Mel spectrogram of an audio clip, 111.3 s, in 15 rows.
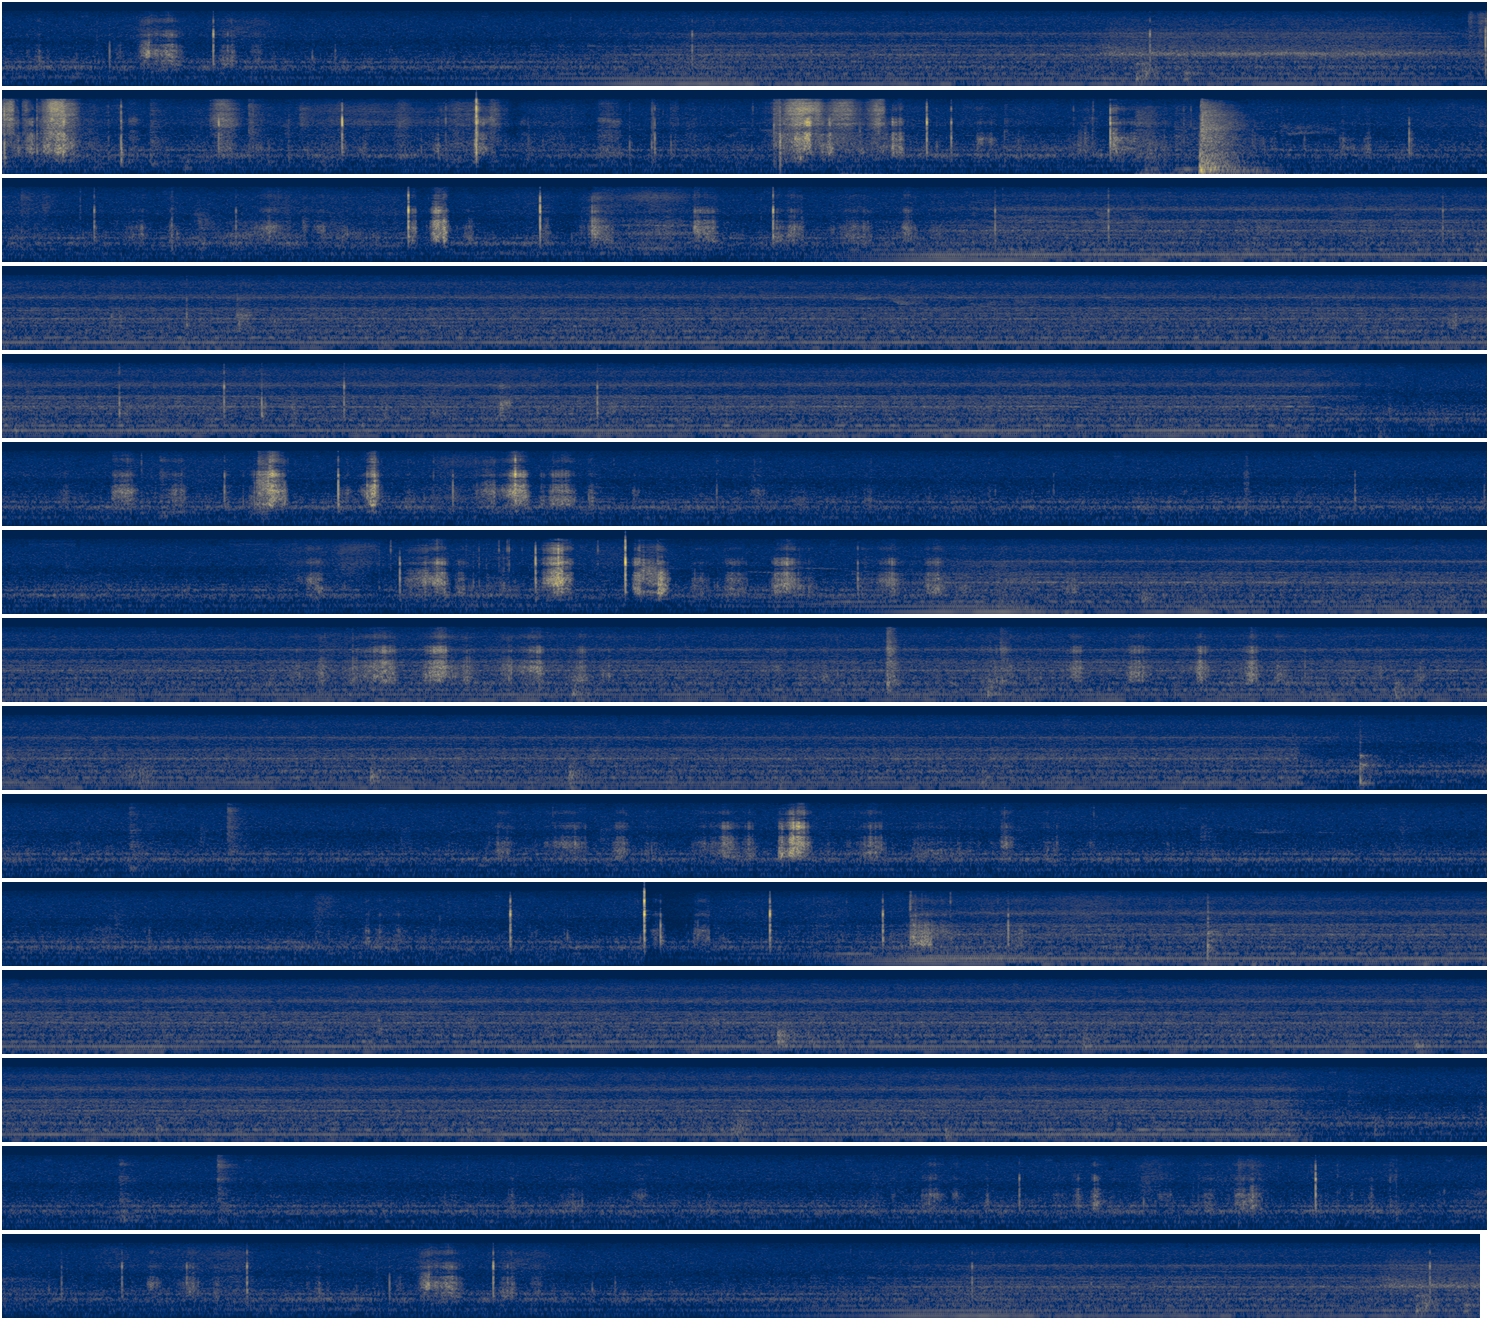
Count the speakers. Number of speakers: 0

